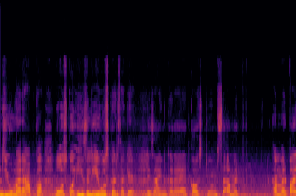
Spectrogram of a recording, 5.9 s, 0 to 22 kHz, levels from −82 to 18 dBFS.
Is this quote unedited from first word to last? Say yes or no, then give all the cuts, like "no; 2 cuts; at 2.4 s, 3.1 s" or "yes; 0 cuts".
no; 1 cut; at 2.9 s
